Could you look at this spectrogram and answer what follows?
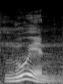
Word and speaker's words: Nguyen: And the correct pronunciation of Nguyen is Nguyen, as we learned from our friends from Vietnam.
